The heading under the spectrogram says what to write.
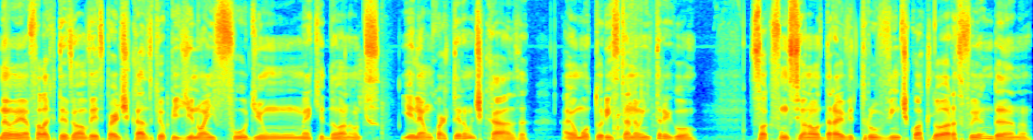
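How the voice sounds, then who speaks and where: This man talks at a fairly quick pace with a medium pitch and ordinary pitch variation. His tone is dark and mellow, and the sound is dry and close with no echo. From Brazil, São Paulo. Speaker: podcaster. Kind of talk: casual chat.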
